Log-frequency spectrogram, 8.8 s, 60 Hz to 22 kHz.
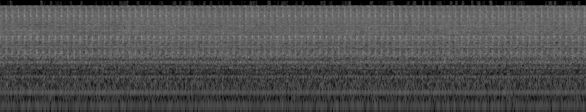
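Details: Engine idling during oil pressure test on a 2012 Toyota Prius 2ZR-FXE: a sharp, regular tapping at about two per second over the engine note. Pressure reading reaches 60 and then drops slightly. Knock cause unknown.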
